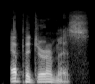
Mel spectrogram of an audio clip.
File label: "epidermis", American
